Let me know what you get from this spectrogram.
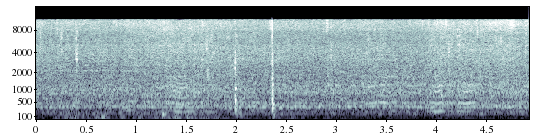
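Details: Honey bees while a beekeeper sets up a fall split in a nuc; a loud, steady buzzing hum of many bees with a couple of sharp knocks from handling equipment.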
